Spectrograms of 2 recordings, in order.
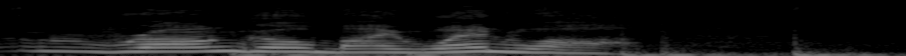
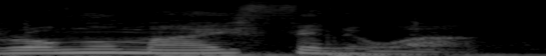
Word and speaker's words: Rangomai Finoa: Goddess Rango My Wenwa, what do I call you? My name alone will suffice. My name is Rangomai Finoa. Oh, we've been mispronouncing you the whole time.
